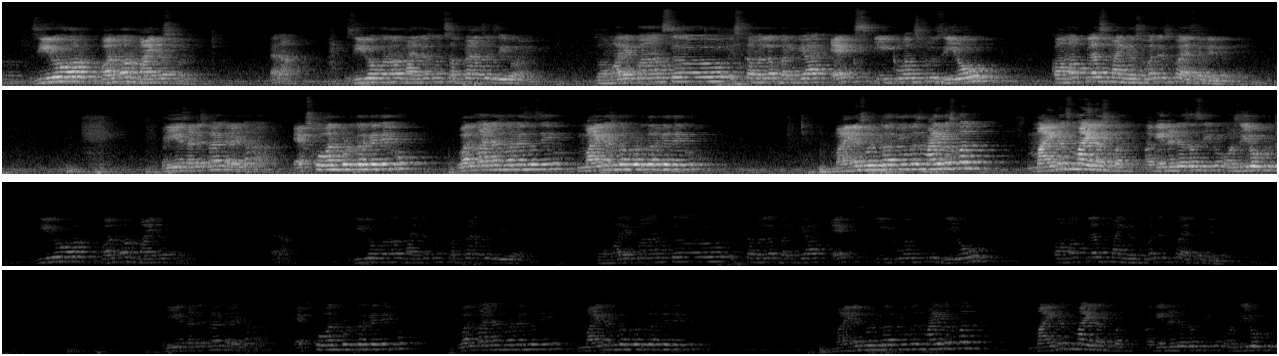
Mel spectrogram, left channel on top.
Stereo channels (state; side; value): quieter; right; 27.4 dB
